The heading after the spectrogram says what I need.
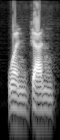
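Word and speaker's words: วันจันทร์: Le T entre parenthèses en fait pour prononcer, il faut il faut faire comme si vous allez dire Wan Jan mais vous vous arrêtez juste avant de dire le te. Donc ça va faire ce son Wanan Wanan mardi wanan hein.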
